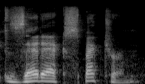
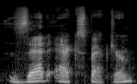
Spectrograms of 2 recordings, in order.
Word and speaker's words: ZX Spectrum: Europe UK specifically um it's pronounced Zed X Spectrum just like zero page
